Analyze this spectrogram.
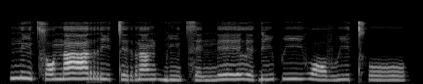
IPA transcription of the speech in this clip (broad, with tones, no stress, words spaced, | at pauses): nĩ˦˨t͡sɔ˦ naː˦ri˨tɪ˨rã˦ ɡ͡bĩ˨t͡se˨ ŋeː˦lɪ˨ ɗi˦piː˦βɔ˨βi˦ tʰoː˦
